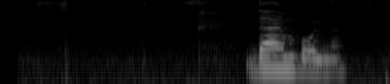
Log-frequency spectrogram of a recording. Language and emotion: Russian, neutral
